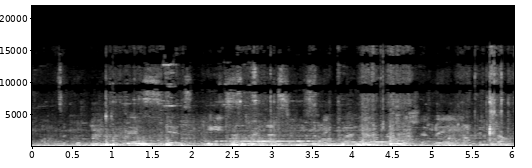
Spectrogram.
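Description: Shop ambience: background music over faint, distant voices, with no close speech.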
